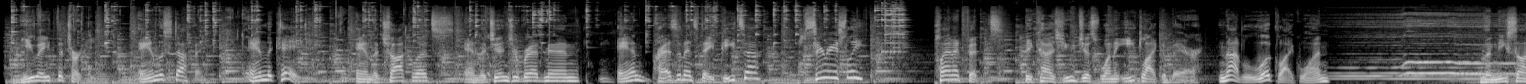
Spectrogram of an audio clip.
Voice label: COMMERCIAL STEREO MIX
